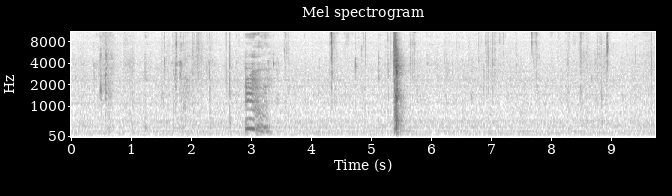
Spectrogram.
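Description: Quiet chewing and small mouth clicks while eating chicken pot pie, with a short hummed 'mm' falling in pitch about three seconds in. About five and a half seconds in comes one sharp clink of a metal fork against the aluminium foil pie tin.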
